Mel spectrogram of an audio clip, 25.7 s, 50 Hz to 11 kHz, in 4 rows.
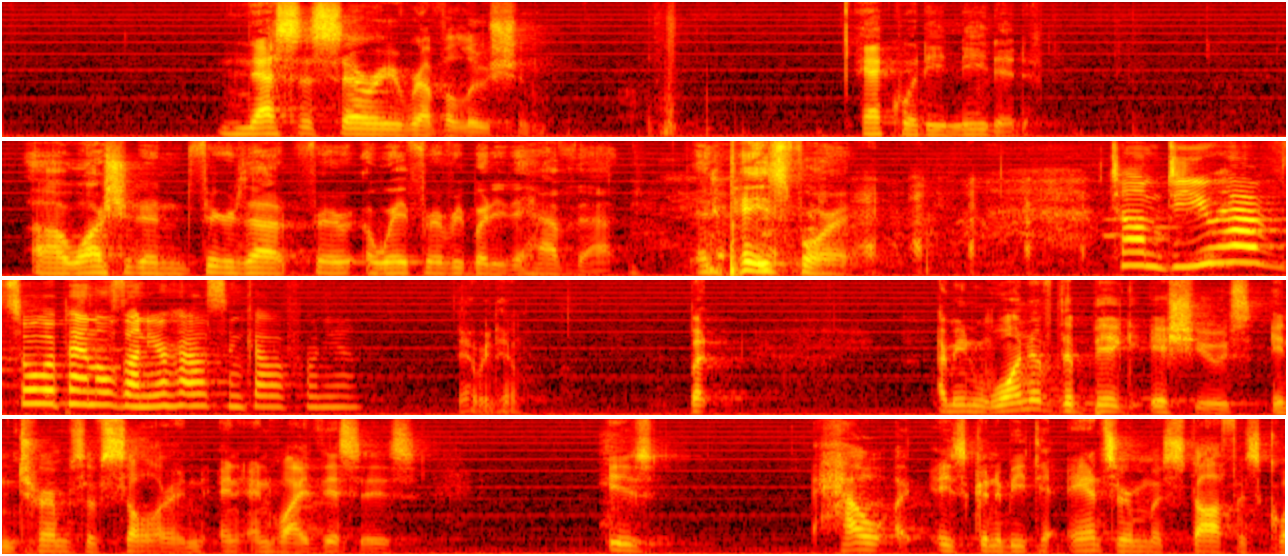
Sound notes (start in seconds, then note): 9.8 laughter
